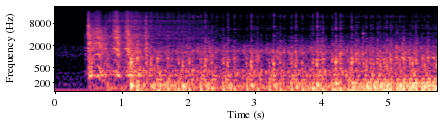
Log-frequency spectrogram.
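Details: Evo engine cranked by the starter, then settles into a rough, lumpy idle with an uneven deep knock; engine later opened up and found badly damaged internally.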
